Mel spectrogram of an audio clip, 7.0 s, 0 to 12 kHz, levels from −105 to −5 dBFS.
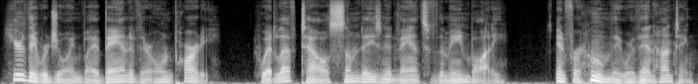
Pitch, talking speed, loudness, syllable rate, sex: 100 Hz, 260 wpm, -20 LUFS, 6.4 syllables/s, male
